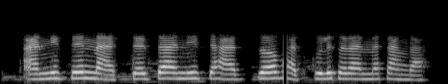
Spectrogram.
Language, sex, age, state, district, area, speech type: Marathi, female, 18-30, Maharashtra, Amravati, rural, conversation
